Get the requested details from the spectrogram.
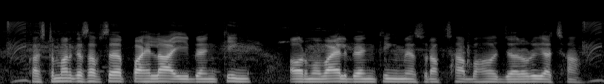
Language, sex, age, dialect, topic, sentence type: Maithili, male, 18-24, Bajjika, banking, question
